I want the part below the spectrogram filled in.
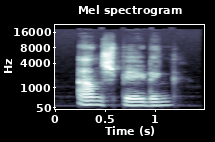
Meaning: synonym of toespeling
- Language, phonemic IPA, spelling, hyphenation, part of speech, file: Dutch, /ˈaːnˌspeːlɪŋ/, aanspeling, aan‧spe‧ling, noun, Nl-aanspeling.ogg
